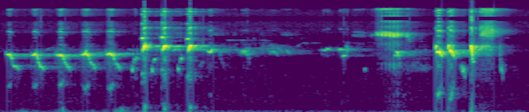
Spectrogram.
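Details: Common nightingale singing beside a river in open nature: a run of six repeated chirping notes, three sharp clicks, soft scattered notes, then a brief lively flourish.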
